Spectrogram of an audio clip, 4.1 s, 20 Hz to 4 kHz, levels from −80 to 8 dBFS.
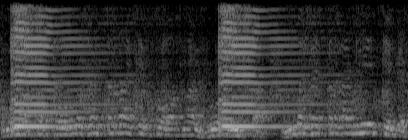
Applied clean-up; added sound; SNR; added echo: none; Bowed string instrument; -3 dB; reverberation time 0.6 s.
